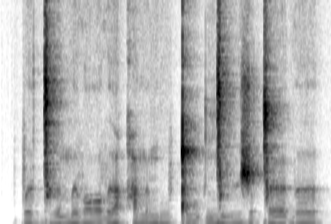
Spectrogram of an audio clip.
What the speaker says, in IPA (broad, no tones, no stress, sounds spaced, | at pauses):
p əː ɡ͡ǀ əː n̪ ə ð ɔː ð əː qʰ œ n̪ œ ŋ uː ǃ u | ŋ͡ǀ ɨː ʒ œ ǀ œː d̪ əː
